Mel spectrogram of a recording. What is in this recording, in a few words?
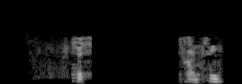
Fire Dispatch, scanner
